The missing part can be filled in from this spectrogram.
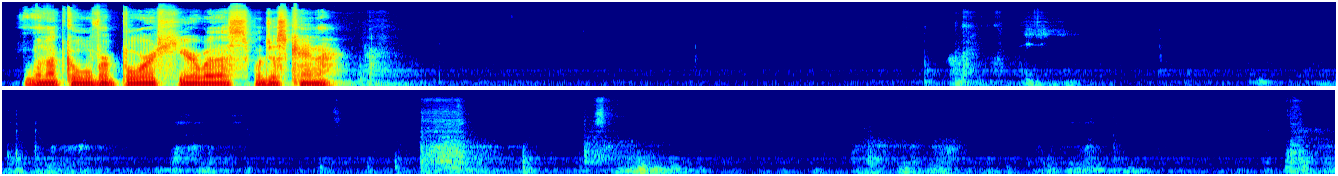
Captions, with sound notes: We'll not go overboard here with this. We'll just kind of... [Silence]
